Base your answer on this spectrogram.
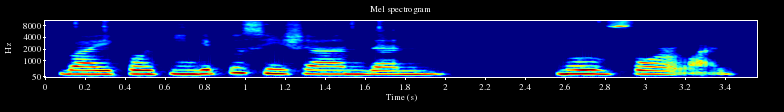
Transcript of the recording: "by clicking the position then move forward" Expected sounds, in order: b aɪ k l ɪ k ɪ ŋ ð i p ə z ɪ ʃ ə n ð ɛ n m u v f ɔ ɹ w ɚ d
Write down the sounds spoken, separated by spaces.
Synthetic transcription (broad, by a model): b aɪ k ɔ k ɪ ŋ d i p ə s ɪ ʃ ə n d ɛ n m u v f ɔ ɹ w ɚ d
